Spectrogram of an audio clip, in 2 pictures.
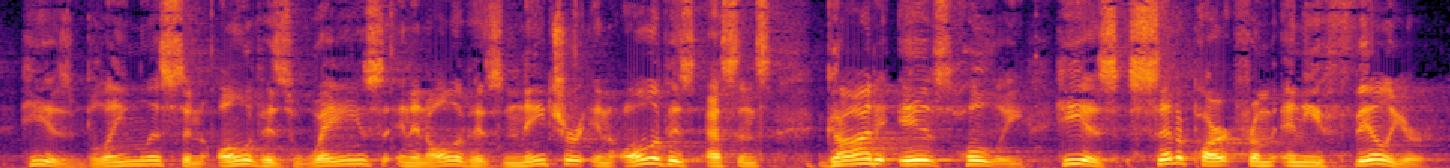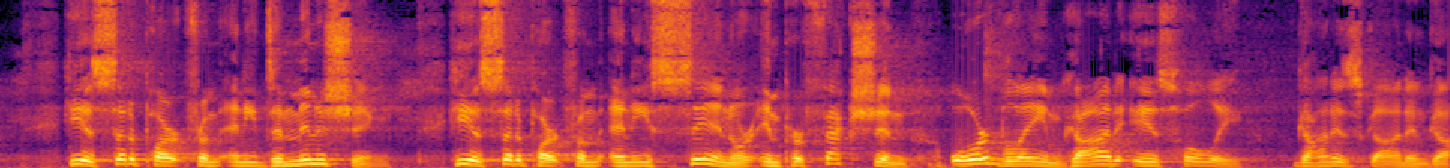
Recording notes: This sermon was preached at Providence Church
